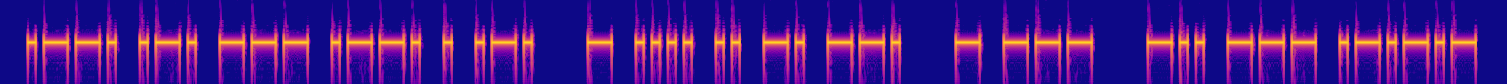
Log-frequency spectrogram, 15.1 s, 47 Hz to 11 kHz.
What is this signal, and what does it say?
Morse code, heard as a keyed tone, about 15 wpm, 700 Hz. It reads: PROPER THING TO DO.
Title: Sentences from Top 1000 Words - Review Part 5 - 15wpm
